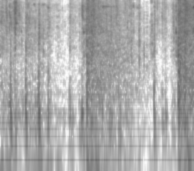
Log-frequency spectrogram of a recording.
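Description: AK rifle fire in a Counter-Strike match on the Cobblestone map, several quick cracking bursts in short clusters, fairly faint and trailing into a noisy mix.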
